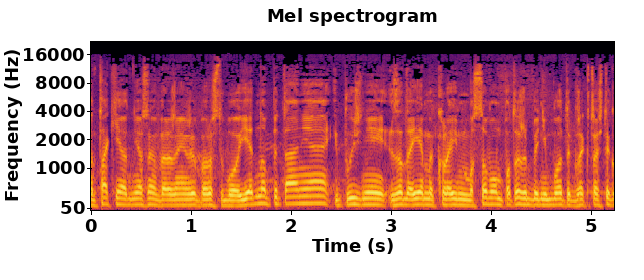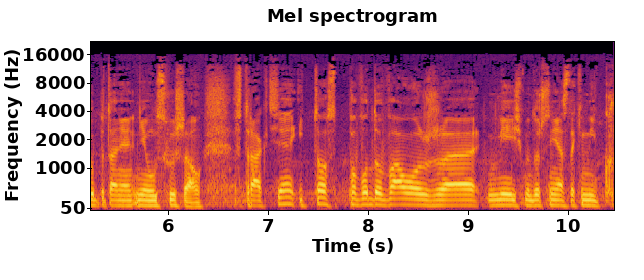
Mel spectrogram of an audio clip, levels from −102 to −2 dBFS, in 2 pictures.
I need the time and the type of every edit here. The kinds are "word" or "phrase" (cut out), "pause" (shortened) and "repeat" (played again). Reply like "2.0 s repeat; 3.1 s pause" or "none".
4.9 s word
